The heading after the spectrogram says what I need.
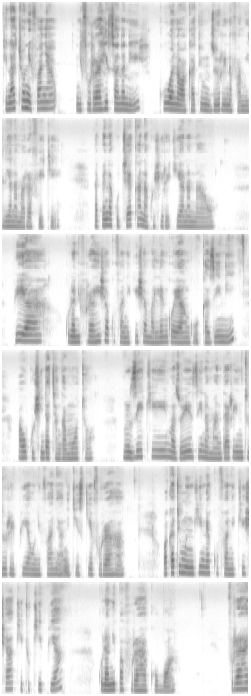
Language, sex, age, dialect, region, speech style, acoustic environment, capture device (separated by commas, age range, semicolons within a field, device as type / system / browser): Swahili, female, 35-44, Kenya - Mombasa, Kenya, happy, silence, desktop / Linux / Chrome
